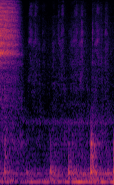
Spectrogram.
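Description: Chalk or marker writing on a board during a physics lesson on electric fields, a run of short rhythmic scratching strokes, close and moderately loud, with no talking.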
